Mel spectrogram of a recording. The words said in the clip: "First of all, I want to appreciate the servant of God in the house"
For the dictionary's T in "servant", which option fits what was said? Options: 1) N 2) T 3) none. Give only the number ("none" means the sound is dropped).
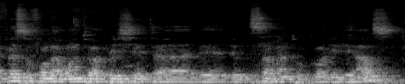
2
